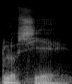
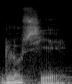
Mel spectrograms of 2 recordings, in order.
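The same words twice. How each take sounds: First: It is said the French way. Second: The same.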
